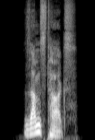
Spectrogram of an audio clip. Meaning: genitive singular of Samstag
- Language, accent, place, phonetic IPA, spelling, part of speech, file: German, Germany, Berlin, [ˈzamstaːks], Samstags, noun, De-Samstags.ogg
